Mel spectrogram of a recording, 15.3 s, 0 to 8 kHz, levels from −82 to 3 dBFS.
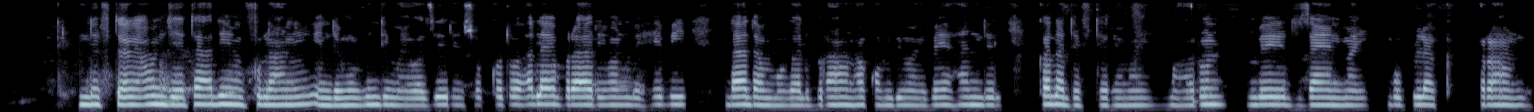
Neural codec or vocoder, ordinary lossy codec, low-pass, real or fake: none; Opus, 24 kbps; 7.2 kHz; real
